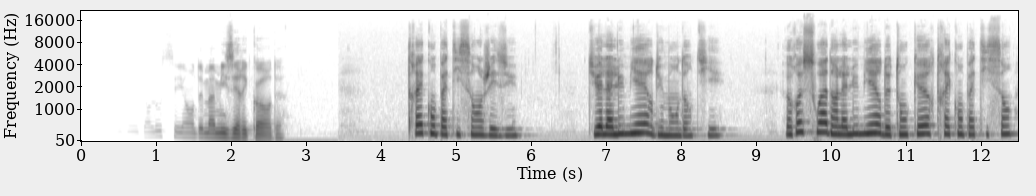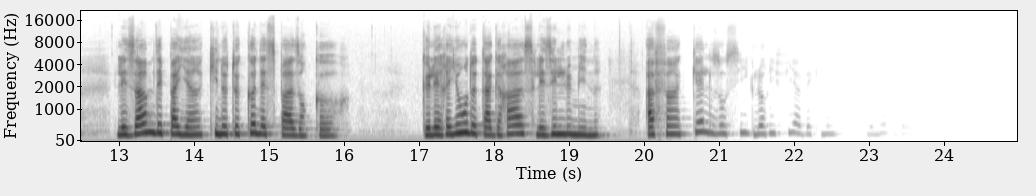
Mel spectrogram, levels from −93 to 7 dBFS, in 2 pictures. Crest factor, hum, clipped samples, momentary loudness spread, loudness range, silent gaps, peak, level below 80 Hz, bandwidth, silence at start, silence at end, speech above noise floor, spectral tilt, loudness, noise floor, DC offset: 20 dB; none; under 0.1%; 16 LU; 11 LU; none; -6 dBFS; -66 dBFS; 13.5 kHz; 1.6 s; 3.4 s; over 67 dB; -5 dB/octave; -23 LUFS; under -90 dBFS; under 0.1%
